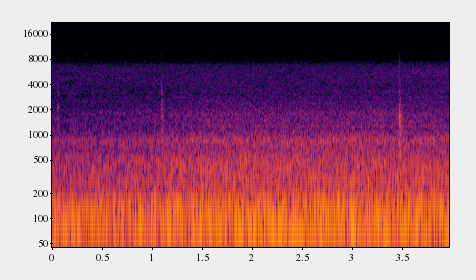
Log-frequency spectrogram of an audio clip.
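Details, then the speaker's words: Nissan Xterra after fixing the blinking AC light: blower runs steady on speed 1 with the engine idling, no squeal or rattle, where before it did not blow; normal blower operation. "And there you have it. Now we got AC. switch. And the light doesn't blink anymore. And as you can hear, it's blowing on 1 before it wasn't doing that."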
